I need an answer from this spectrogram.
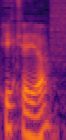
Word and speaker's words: IKEA: a long day at Ikea or Ika as it's called in Japanese it's one of those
